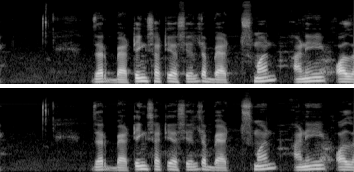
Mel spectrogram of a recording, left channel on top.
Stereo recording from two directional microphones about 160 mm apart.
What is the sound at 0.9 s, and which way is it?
Speech, centre (ahead or behind).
